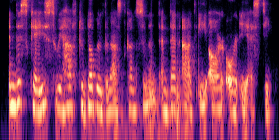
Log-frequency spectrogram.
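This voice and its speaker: A woman speaks at a medium pitch. Vocal fry runs through her voice. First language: Arabic. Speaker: schoolteacher. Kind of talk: online class lesson.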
